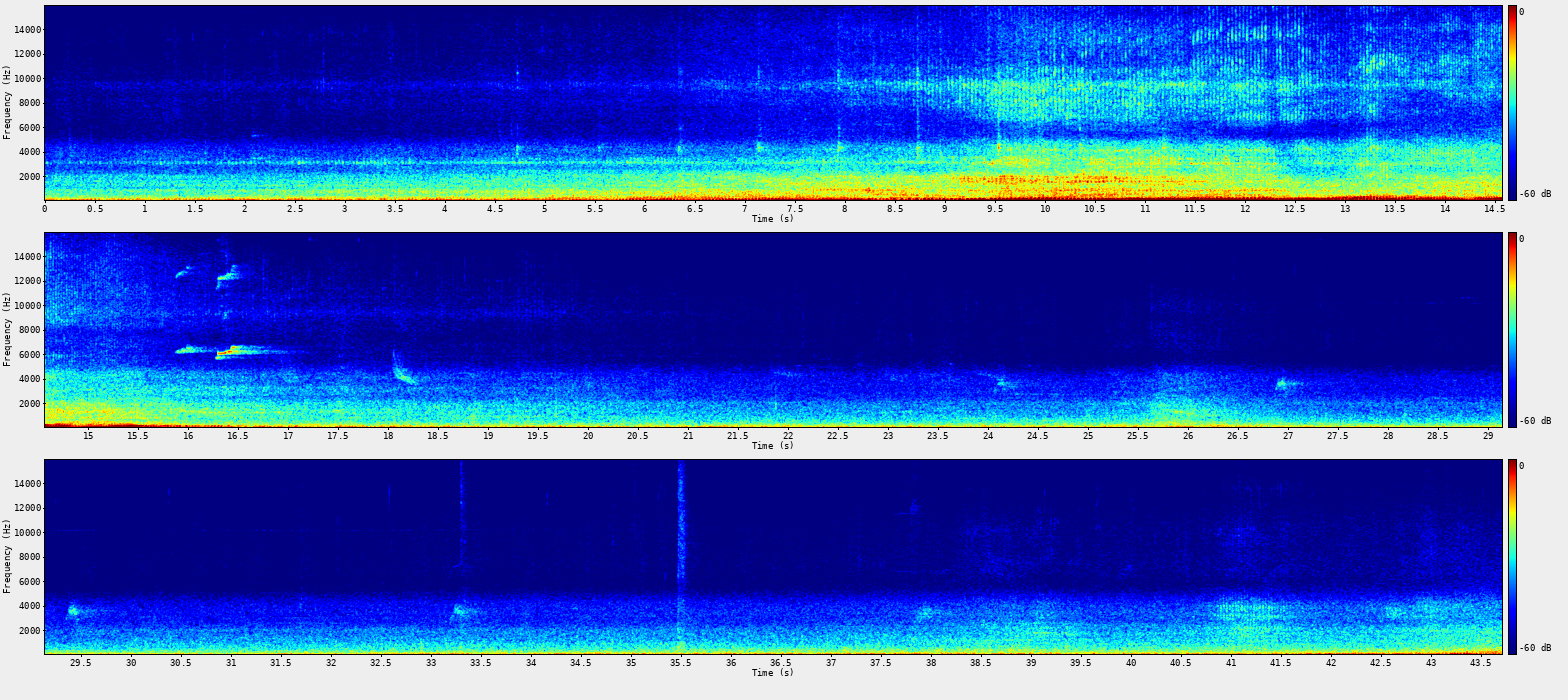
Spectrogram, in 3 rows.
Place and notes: Ln., Sec., Heping E. Rd., Da’an Dist., Taipei City - walking in the Street
walking in the Street
Da’an District, Taipei City, Taiwan, 28 July 2015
